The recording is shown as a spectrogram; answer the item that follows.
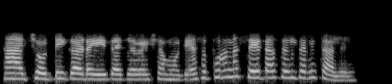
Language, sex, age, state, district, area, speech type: Marathi, female, 30-45, Maharashtra, Thane, urban, conversation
